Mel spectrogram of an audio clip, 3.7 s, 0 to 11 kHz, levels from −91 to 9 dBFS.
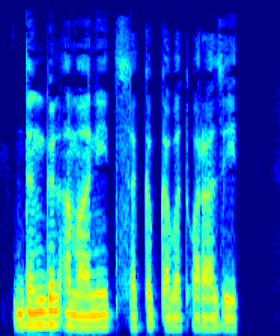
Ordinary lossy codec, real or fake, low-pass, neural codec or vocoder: AAC, 48 kbps; real; 9.9 kHz; none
